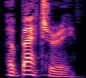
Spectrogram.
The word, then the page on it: a battery: British English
